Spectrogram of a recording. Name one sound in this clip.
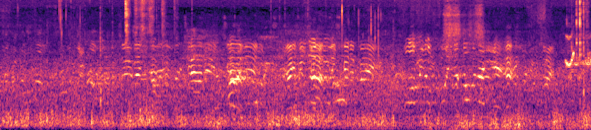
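Men shout and call out across an open field outdoors.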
